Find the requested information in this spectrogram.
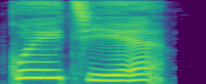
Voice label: "归结", Chinese

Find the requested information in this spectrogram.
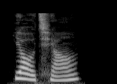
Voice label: "要强", Chinese

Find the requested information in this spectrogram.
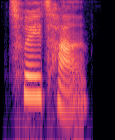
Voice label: "摧残", Chinese

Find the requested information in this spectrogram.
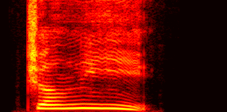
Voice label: "争议", Chinese

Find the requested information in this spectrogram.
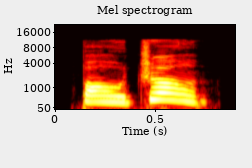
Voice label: "保证", Chinese

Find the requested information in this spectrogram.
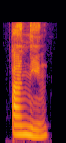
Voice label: "安宁", Chinese

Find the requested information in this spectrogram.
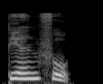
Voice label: "颠覆", Chinese

